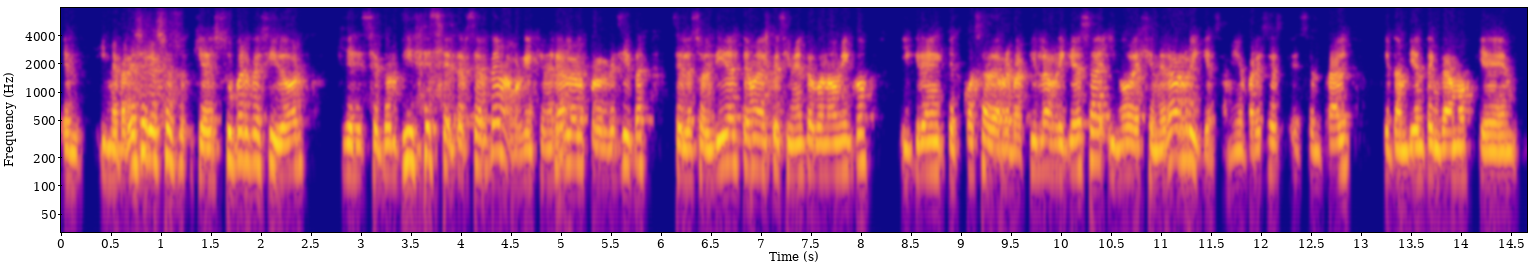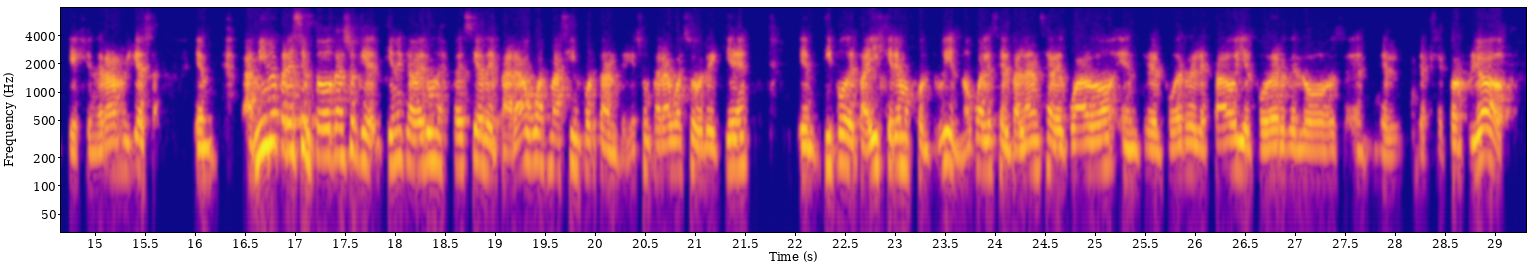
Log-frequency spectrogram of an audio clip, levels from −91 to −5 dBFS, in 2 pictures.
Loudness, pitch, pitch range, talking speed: -18 LUFS, 150 Hz, 125-180 Hz, 225 wpm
